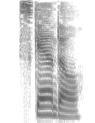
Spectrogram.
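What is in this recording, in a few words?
"scandal", American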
